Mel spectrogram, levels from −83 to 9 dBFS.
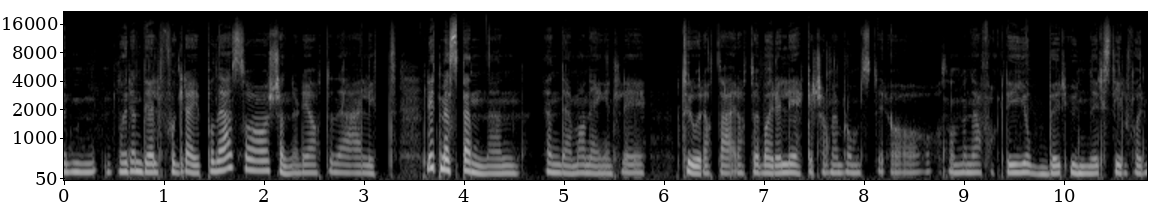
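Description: No technical faults can be heard anywhere in the recording, and the signal stays steady and intact throughout.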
